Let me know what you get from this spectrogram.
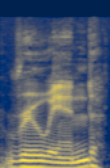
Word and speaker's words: ruin: financial ruin, my wife corrects me, ruin, it's two syllables, honey, two syllables.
